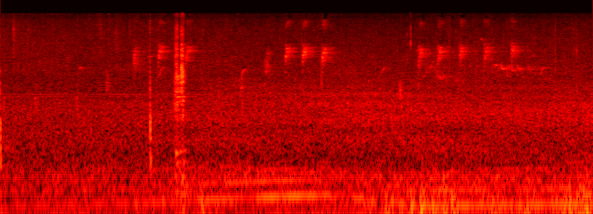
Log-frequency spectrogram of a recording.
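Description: Small birds chirping now and then, over a steady low rumble. A faint click about two seconds in.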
